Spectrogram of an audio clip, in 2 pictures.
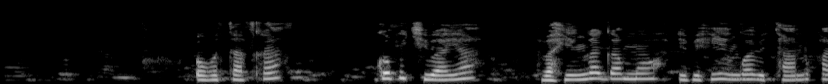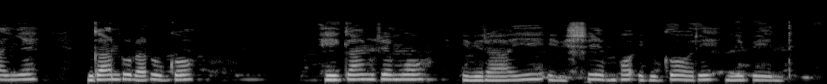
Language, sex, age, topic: Kinyarwanda, female, 25-35, agriculture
